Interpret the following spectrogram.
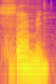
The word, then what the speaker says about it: salmon: you've drained your salmon trying to make sure I don't pronounce that L that salmon remove the large bones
